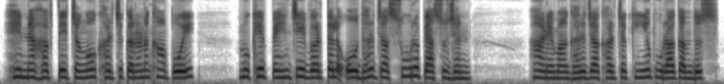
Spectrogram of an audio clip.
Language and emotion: Sindhi, fearful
